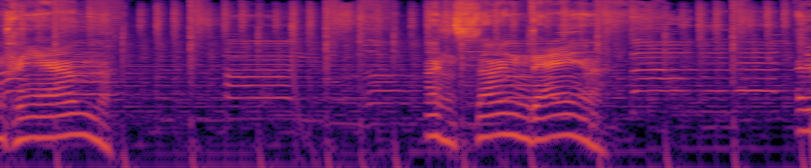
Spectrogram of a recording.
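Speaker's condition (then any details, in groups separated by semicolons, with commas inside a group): ALS; stem cell treatment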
